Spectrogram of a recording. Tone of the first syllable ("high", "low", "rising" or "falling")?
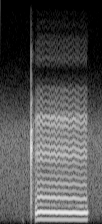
low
